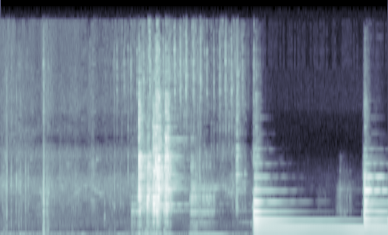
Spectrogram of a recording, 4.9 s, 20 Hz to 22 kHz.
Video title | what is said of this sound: Ringing the 1880s farm bell. #farm #bell #ring #antiques #antique #collector #collecting #castiron | It's similar to cast iron, but it was cheaper and more durable and it has a lot nicer resonating sound for the bell.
